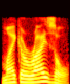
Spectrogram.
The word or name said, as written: mycorrhizal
